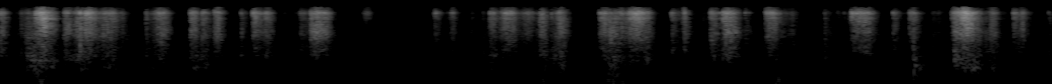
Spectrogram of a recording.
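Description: Short swishing and scuffing bursts, roughly two a second, with a gap of about a second some four seconds in. They come from two sticks being swung through the air and bare feet stepping and sliding on a floor mat during a dual-stick form.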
